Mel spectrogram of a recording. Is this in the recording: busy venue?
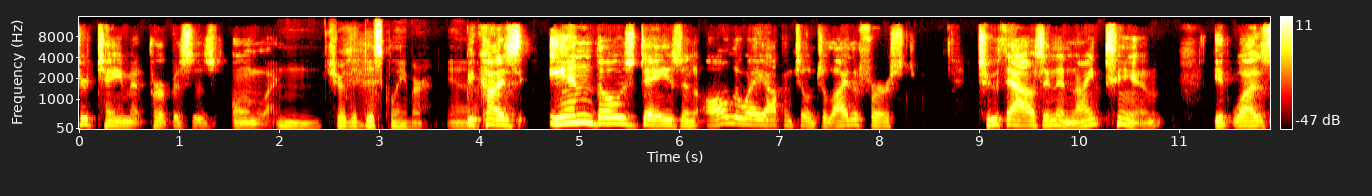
no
